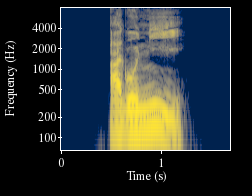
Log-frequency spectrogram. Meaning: agony, (death) throes
- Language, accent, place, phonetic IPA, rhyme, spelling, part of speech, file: German, Germany, Berlin, [aɡoˈniː], -iː, Agonie, noun, De-Agonie.ogg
